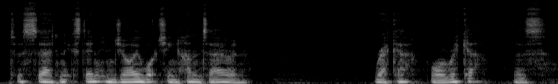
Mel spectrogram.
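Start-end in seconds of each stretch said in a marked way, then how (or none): 4.5-4.8 put-on New Zealand accent. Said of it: "with her New Zealand accent".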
